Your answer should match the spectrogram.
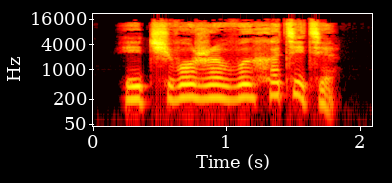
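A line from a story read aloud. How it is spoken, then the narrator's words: Quiet frightened question. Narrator (Russian): спросила тихо, испуганных глаз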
